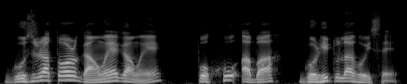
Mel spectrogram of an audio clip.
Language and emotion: Assamese, neutral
